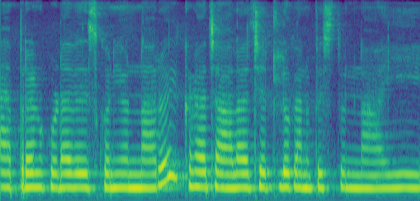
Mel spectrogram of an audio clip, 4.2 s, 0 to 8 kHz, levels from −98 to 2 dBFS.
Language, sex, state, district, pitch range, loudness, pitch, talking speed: Telugu, female, Andhra Pradesh, Chittoor, 205-215 Hz, -13 LUFS, 210 Hz, 115 wpm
